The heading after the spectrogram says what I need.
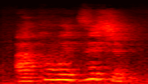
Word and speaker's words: acquisition: And also acquisition, which comes from acquire, acquisition. Acquisition is the right pronunciation, acquisition.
